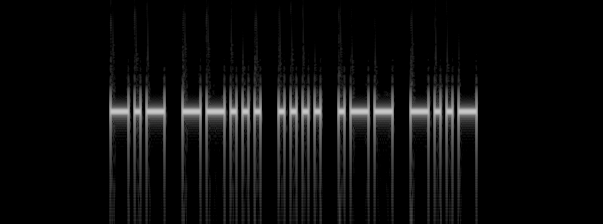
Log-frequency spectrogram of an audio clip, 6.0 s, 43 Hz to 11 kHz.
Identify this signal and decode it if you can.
Morse code, heard as a keyed tone, about 20 wpm, 700 Hz. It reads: K7HWX
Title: USA Call Signs - 5 Characters - Repeated 3x - 20wpm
